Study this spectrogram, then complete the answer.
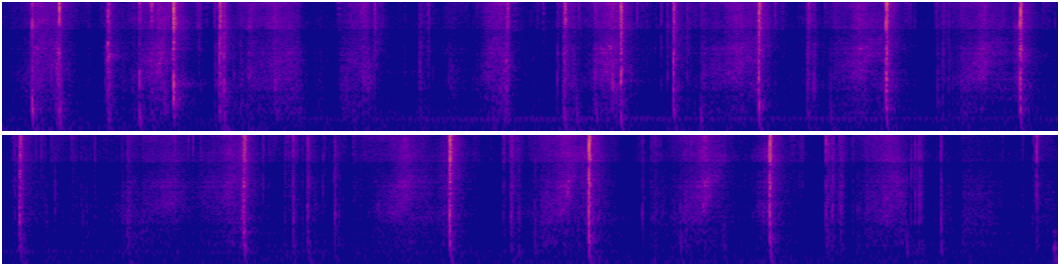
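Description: Tarot cards being shuffled alone, a steady run of crisp riffling slaps and soft bursts repeating every half second or so, close and fairly quiet.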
